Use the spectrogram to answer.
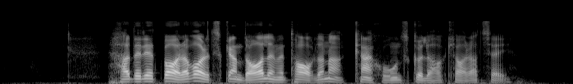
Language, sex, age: Swedish, male, 39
